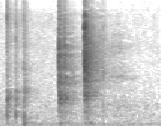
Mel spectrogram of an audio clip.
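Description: Desk handling sounds as an acrylic stamp block and ink pad are picked up and moved: a few light clicks, then two sharper plastic knocks about a second in.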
